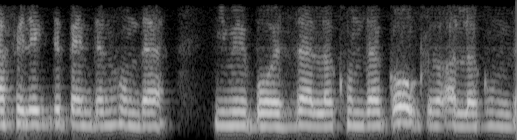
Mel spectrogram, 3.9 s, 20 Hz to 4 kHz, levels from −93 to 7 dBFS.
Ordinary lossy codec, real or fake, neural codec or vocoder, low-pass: none; fake; codec, 16 kHz, 0.4 kbps, LongCat-Audio-Codec; 3.6 kHz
